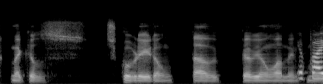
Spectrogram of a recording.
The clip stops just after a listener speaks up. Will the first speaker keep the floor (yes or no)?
no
